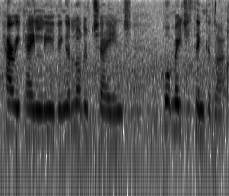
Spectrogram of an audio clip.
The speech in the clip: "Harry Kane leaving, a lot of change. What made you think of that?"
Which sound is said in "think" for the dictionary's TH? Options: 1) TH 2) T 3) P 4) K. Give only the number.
1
